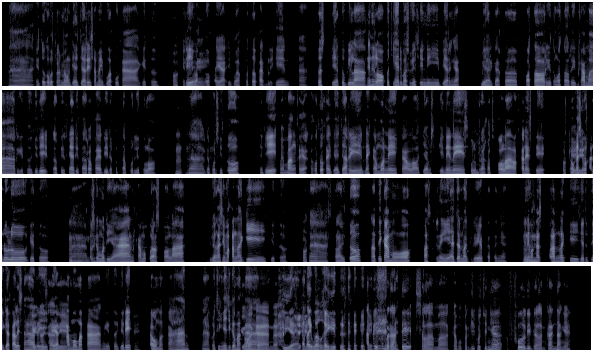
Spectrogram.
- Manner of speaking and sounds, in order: unintelligible speech; laugh; in English: "full"
- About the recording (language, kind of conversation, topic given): Indonesian, podcast, Bagaimana pengalaman pertama kamu merawat hewan peliharaan?
- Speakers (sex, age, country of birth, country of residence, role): male, 25-29, Indonesia, Indonesia, guest; male, 35-39, Indonesia, Indonesia, host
